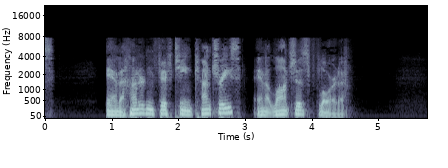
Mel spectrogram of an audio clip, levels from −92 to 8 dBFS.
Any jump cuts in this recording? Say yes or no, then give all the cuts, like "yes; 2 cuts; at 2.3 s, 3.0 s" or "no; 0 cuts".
yes; 2 cuts; at 3.0 s, 4.0 s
